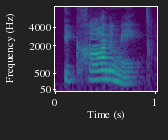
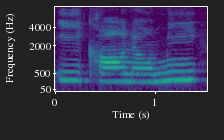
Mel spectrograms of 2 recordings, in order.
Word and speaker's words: economy: did with these words look at the first word economy the second syllable is stressed therefore this e and this o are reduced we don't say II call no me we say economy economy look at this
